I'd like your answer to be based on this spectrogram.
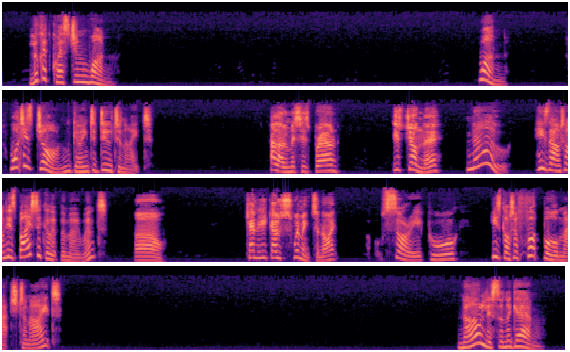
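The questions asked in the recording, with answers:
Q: What is John going to do tonight?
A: play in a football match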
